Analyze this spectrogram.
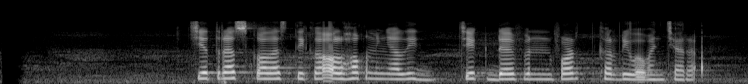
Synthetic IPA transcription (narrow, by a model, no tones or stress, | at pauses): t͡ʃit̪ɾasə̥kolast̪ikaʔɔlɦɔk̚niŋalid͡ʒɛk̚dɛfənfɔrt̪̚kɨrdiwawaɲt͡ʃaɾa̰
